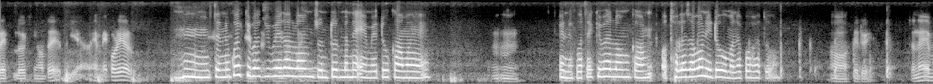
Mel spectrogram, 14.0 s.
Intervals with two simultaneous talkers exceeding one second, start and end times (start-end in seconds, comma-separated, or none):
3.1-4.8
